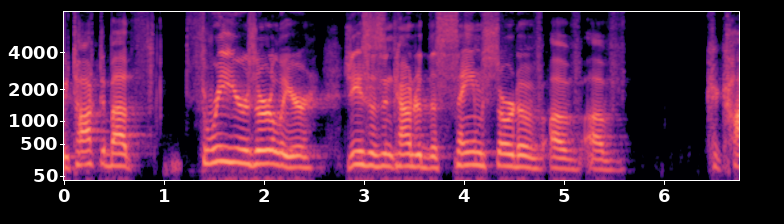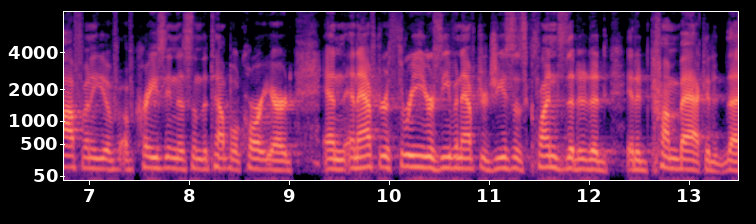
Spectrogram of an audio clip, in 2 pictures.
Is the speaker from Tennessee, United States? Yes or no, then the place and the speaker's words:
no; St. Paul, Minnesota, United States; Growing up in St. Paul, I was confused why there was such a substantial Southeast Asian population.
